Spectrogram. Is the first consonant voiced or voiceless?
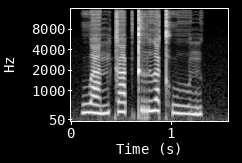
voiced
